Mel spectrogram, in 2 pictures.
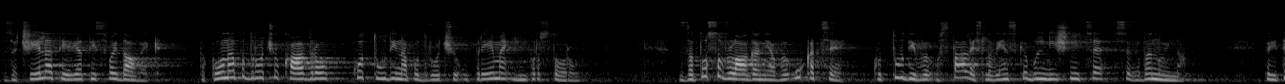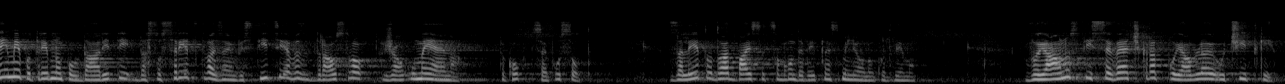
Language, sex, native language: Slovenian, female, Slovenian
